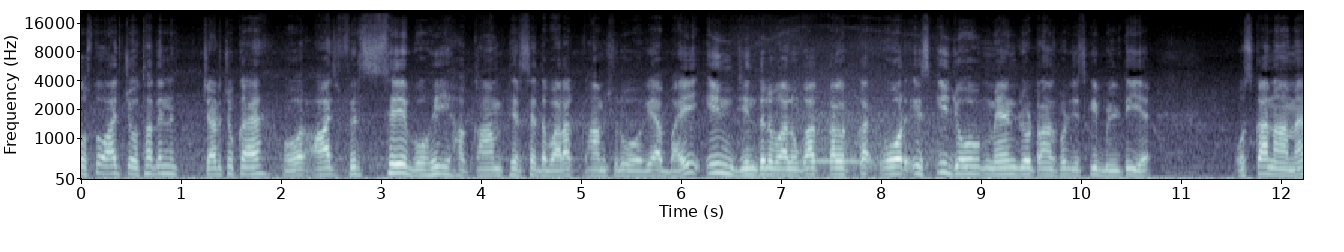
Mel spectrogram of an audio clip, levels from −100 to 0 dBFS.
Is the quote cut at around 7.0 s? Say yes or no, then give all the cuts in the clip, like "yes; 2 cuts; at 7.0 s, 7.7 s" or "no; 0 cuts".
no; 0 cuts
